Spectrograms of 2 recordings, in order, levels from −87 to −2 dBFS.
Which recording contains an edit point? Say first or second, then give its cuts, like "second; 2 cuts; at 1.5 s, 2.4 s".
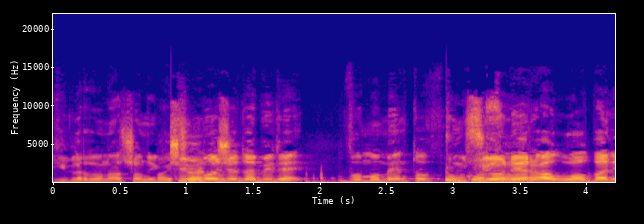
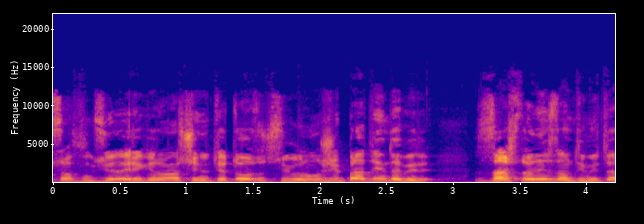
first; 2 cuts; at 0.9 s, 2.9 s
